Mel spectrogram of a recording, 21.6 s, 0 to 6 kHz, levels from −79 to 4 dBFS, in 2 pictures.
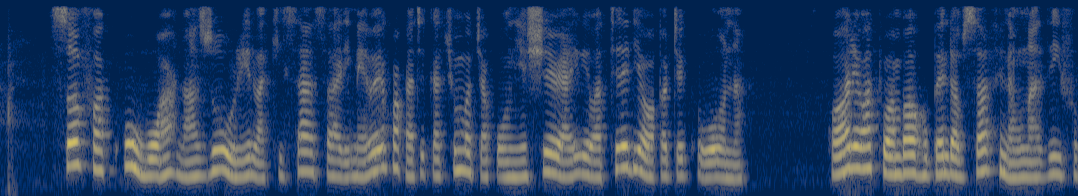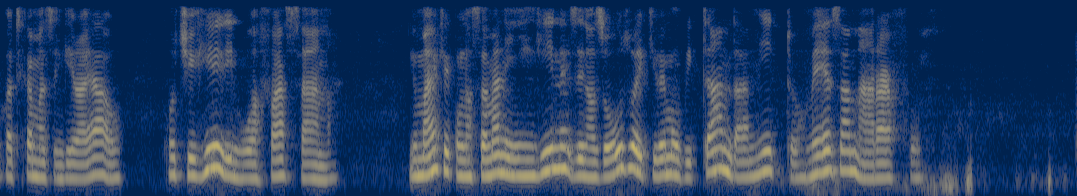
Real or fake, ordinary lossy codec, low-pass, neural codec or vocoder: fake; MP3, 48 kbps; 5.4 kHz; codec, 16 kHz, 0.8 kbps, ZipCodec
